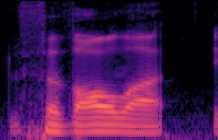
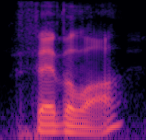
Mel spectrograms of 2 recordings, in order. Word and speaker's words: Fevola: I'm pretty certain that Favola is Fevola.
